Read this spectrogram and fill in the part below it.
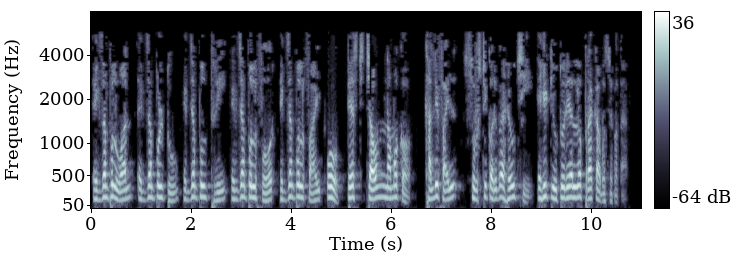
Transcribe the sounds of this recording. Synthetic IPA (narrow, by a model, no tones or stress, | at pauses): ekzampulwanekzampulʈuek̚zampult̪ʰɾiekzampulpʰoɾekzampulpʰajb̚oʈesʈt͡ʃawnːamɔkɔ | kʰalipʰajlsɾusʈikɔɾibaɦewt͡ʃʰieɦiʈiuʈoɾialɾɔpɾakabɔsjɔkɔt̪a̰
